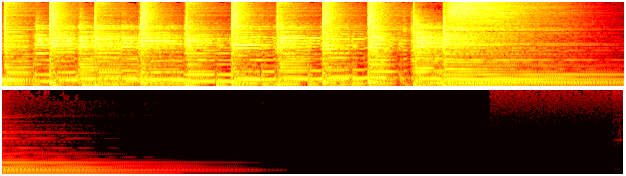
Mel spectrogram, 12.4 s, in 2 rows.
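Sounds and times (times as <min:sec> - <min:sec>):
blues music: 0:00.0 - 0:08.0.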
